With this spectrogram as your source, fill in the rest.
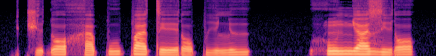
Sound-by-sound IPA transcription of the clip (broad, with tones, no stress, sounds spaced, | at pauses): t͡ʃ ɨ˨ ɗ ɔ˦ h a˧ p u˦ p a˦ t eː˧ ɾ ɔ˨ p i˧ l ɨ˦ | h ũ˦ ɲ a˦ z i˧ ɾ ɔ˦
